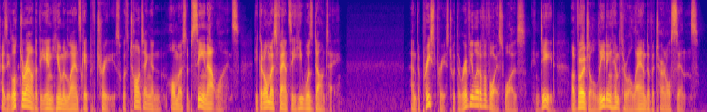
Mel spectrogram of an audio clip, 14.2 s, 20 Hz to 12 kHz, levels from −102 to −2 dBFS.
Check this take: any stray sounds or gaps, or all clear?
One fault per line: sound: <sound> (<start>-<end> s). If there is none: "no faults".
no faults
